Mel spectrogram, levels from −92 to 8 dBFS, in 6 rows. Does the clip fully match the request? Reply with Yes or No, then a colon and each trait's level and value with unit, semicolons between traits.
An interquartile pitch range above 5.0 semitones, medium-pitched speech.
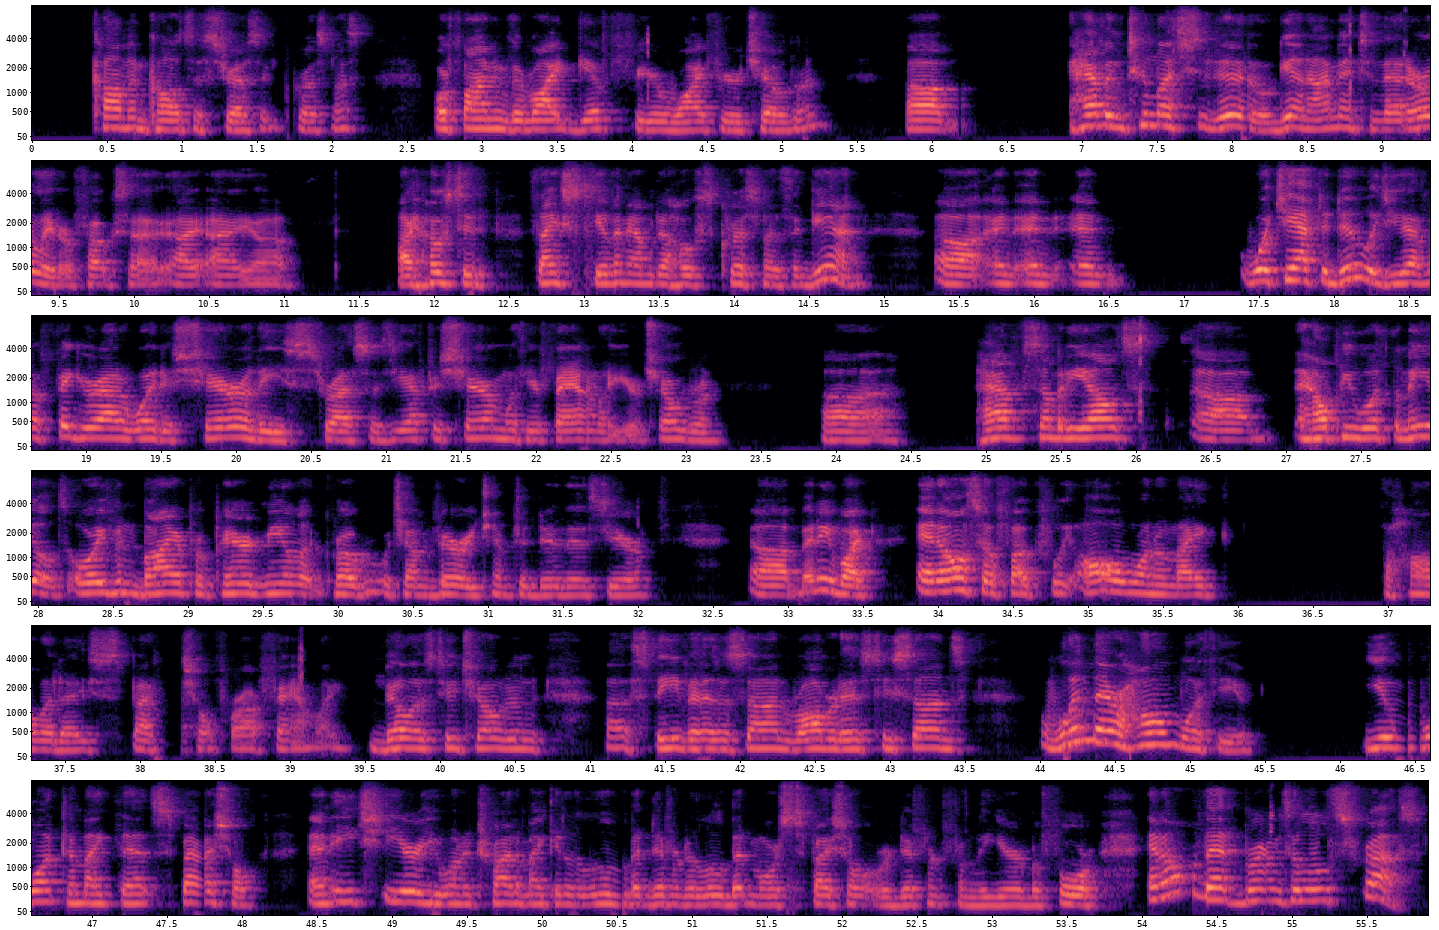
No: average, 3.1 semitones; medium, 170 Hz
